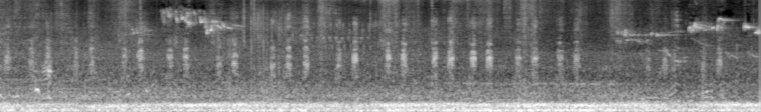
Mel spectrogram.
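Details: Wild duck quacking: a long run of harsh, nasal quacks repeated in quick succession over a steady low rumble, with faint high chirps from small birds near the start and end.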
